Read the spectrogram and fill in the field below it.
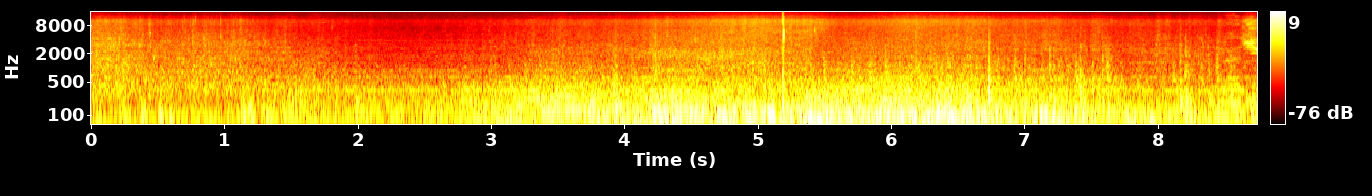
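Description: A VW Tiguan 2.0 diesel 4Motion on standard road tires crawls slowly off-road, giving a steady low engine rumble mixed with rustling and wind buffeting on the microphone, no speech over it.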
